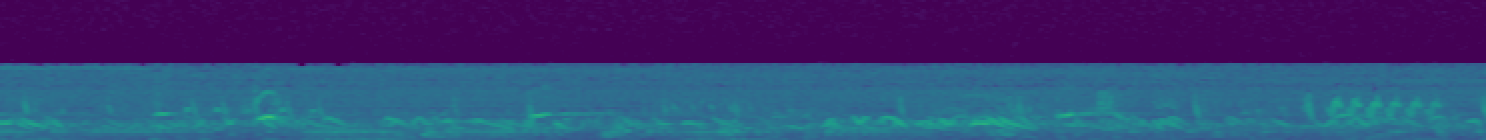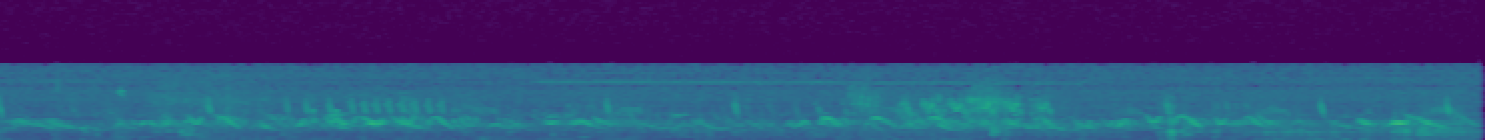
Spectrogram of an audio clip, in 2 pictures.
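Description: Many birds chirping and calling at once, a dense chorus of short rising and falling notes.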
